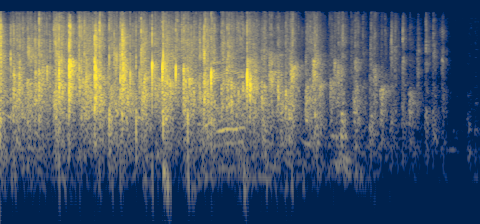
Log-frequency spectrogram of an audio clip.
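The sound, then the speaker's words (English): Audience applause welcoming a speaker, dense and lively clapping that holds strong for several seconds, then gradually thins and fades away. “put your hands together and give him a really big warm welcome, because he's going to be teaching us this morning”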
